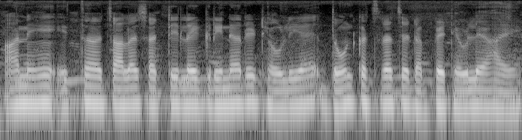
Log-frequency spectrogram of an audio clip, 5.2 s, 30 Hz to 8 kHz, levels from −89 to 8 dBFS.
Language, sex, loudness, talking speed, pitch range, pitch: Marathi, male, -17 LUFS, 135 wpm, 110-125 Hz, 120 Hz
